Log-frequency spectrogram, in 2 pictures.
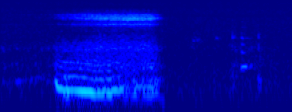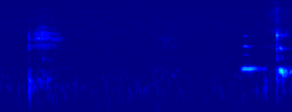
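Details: Weimaraner/Doberman cross dog asleep: one loud, rough snore on an in-breath, followed by quieter breathing noises; ordinary snoring.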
